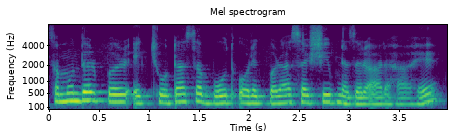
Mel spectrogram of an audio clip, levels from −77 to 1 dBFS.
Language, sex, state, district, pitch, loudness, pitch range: Hindi, female, Assam, Kamrup Metropolitan, 215 Hz, -16 LUFS, 200-235 Hz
